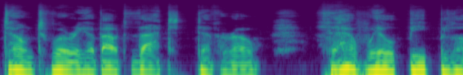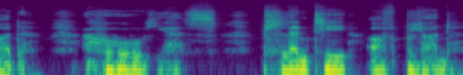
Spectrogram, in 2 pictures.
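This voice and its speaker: A slow, menacing ex-convict villain. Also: male voice, fairly low pitch, fairly even intonation, darkish tone, slightly rough, exaggerated voice. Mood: quietly menacing. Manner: theatrical, taunting, deliberate villainous delivery. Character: menacing vengeful ex-convict murderer, grown man. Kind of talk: retro radio drama acting.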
